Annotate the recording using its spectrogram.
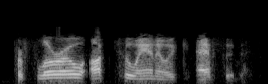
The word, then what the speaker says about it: Perfluorooctanoic acid: can you pronounce it? – Perfluorooctanoic acid.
